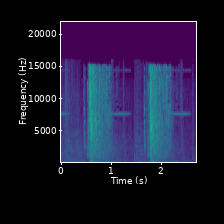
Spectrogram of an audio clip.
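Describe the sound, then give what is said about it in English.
Gunshots fired around a corner: two heavy booming cracks about a second apart, each a loud burst with a long fading tail, and no voices. “He weakly shoved her and then fired a handful of shots around the corner.”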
